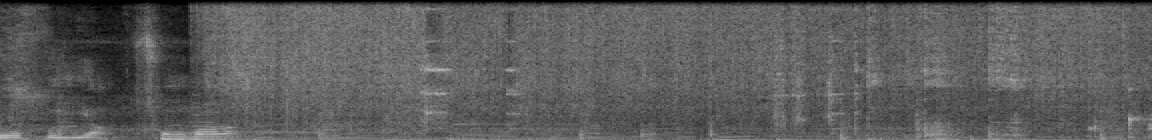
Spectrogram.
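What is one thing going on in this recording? Food sizzles loudly in hot oil in a wok.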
